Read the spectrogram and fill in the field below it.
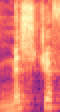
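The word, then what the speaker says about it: MSCHF: out a lawsuit against mischief i think is how you pronounce it and they are basically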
